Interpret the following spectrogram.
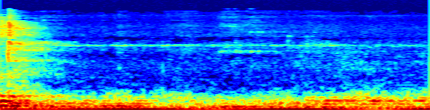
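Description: Quiet room tone with a steady low hum and no distinct clicks or knocks.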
